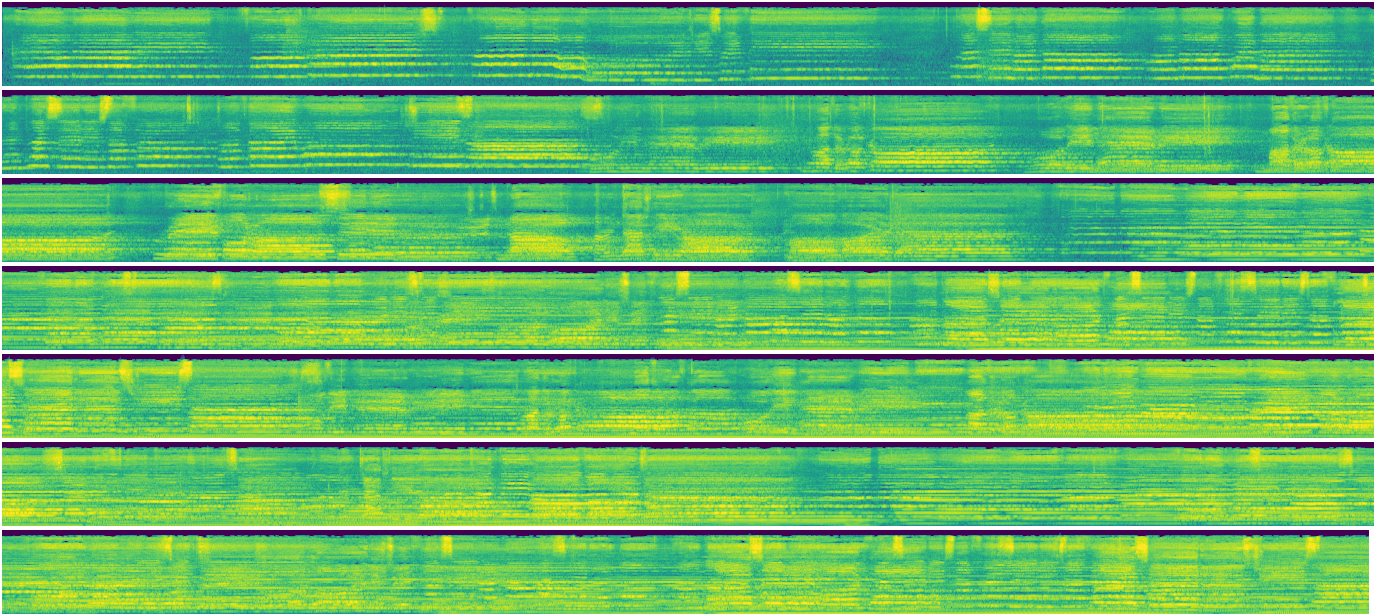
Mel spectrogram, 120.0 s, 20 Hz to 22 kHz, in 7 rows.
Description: written for SATB Chorus & Organ
“Hail Mary” – Performed by Ave Maria University Schola Singers
World Premiere: March 22nd 2025, Composed for the Feast of the Annunciation Mass at Ave Maria Parish.
From a choral perspective, it sounds like a community of devout Catholics praying to Our Lady together.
